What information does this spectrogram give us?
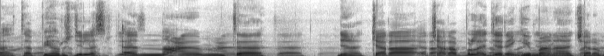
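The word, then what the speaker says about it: أنعمت: Nah, ketika huruf ta sama seperti huruf ka. Nah, cara bacanya nggak hanya sekedar tak, tapi ta. An'amta kayak lemes.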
